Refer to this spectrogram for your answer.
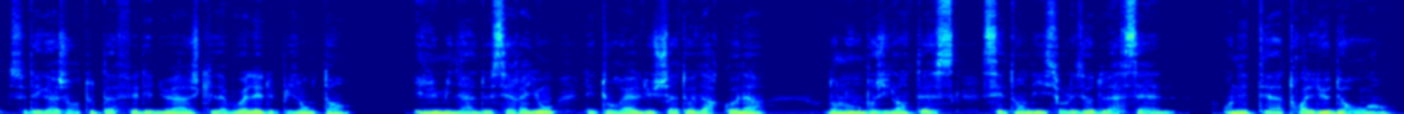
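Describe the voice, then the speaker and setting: Low, husky male audiobook narrator. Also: warm tone. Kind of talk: literary audiobook reading.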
